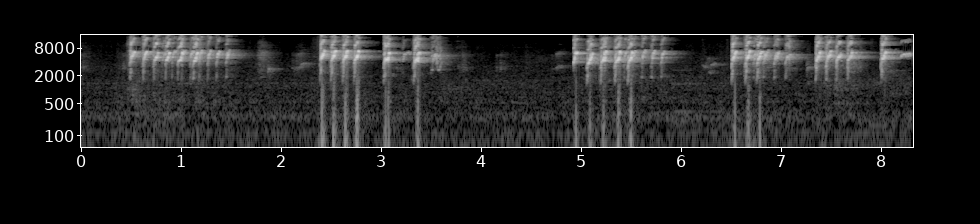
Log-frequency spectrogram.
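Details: Parakeet kept at a pet shop calling in repeated bursts, each a quick stutter of six to eight high, rasping chirps, with brief silences between groups across the recording.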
